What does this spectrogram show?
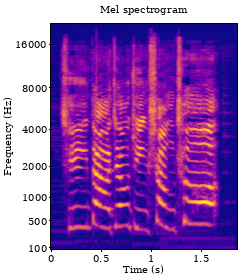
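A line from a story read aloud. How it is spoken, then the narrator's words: Loud shout. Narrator (Chinese): 袁绍 大声喊道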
